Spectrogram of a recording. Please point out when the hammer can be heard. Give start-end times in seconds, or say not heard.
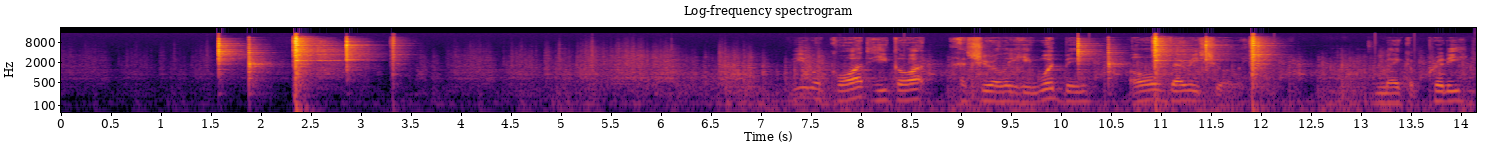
1.6-3.4, 10.2-12.1.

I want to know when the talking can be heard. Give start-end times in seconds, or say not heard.
7.3-11.8, 13.2-14.1.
